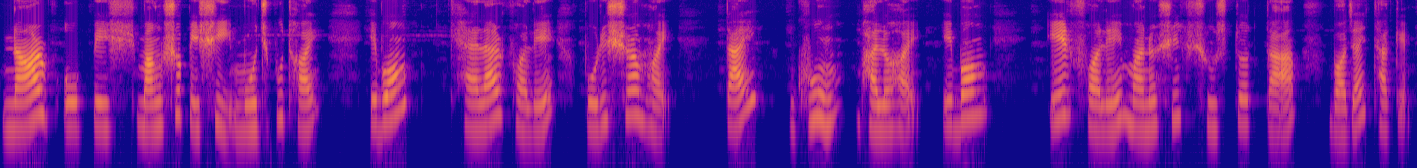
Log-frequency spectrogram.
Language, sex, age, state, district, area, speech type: Bengali, female, 18-30, West Bengal, Paschim Bardhaman, urban, spontaneous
